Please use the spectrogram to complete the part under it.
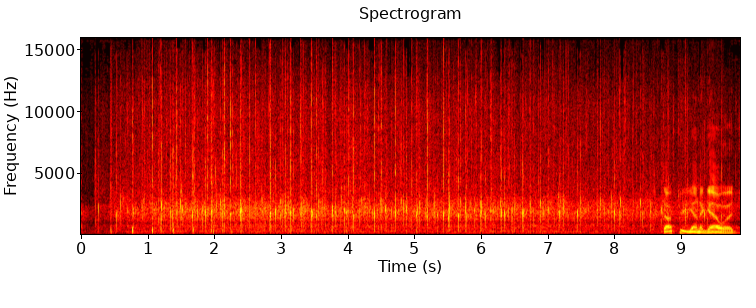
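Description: A large audience applauds in a big hall.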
